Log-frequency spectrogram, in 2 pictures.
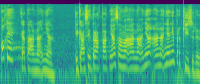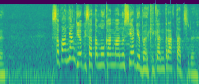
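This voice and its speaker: A woman's voice: on the high side, big pitch swings, quick pace, pushed and bright, a little hiss or hum. A woman pastor preaching, telling a story dramatically and often addressing her listeners directly. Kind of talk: sermon storytelling.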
